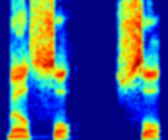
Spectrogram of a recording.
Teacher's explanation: Kemudian ada sifat yang dimiliki huruf shad, salah satunya yaitu sifat sofir atau keluar bunyi desisan. Baso, so. Dan dibaca tebal ya untuk huruf so.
